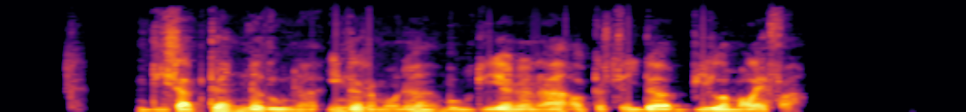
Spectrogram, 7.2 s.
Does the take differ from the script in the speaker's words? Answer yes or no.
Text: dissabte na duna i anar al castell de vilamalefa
yes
